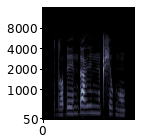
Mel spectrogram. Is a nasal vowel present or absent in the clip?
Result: present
